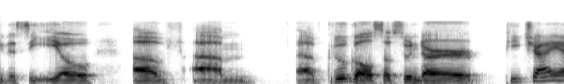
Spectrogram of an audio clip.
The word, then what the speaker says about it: Sundar Pichai: CEO of Google so sundar Pichai I believe it's how you pronounce his name you guys can correct me but anyways he got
